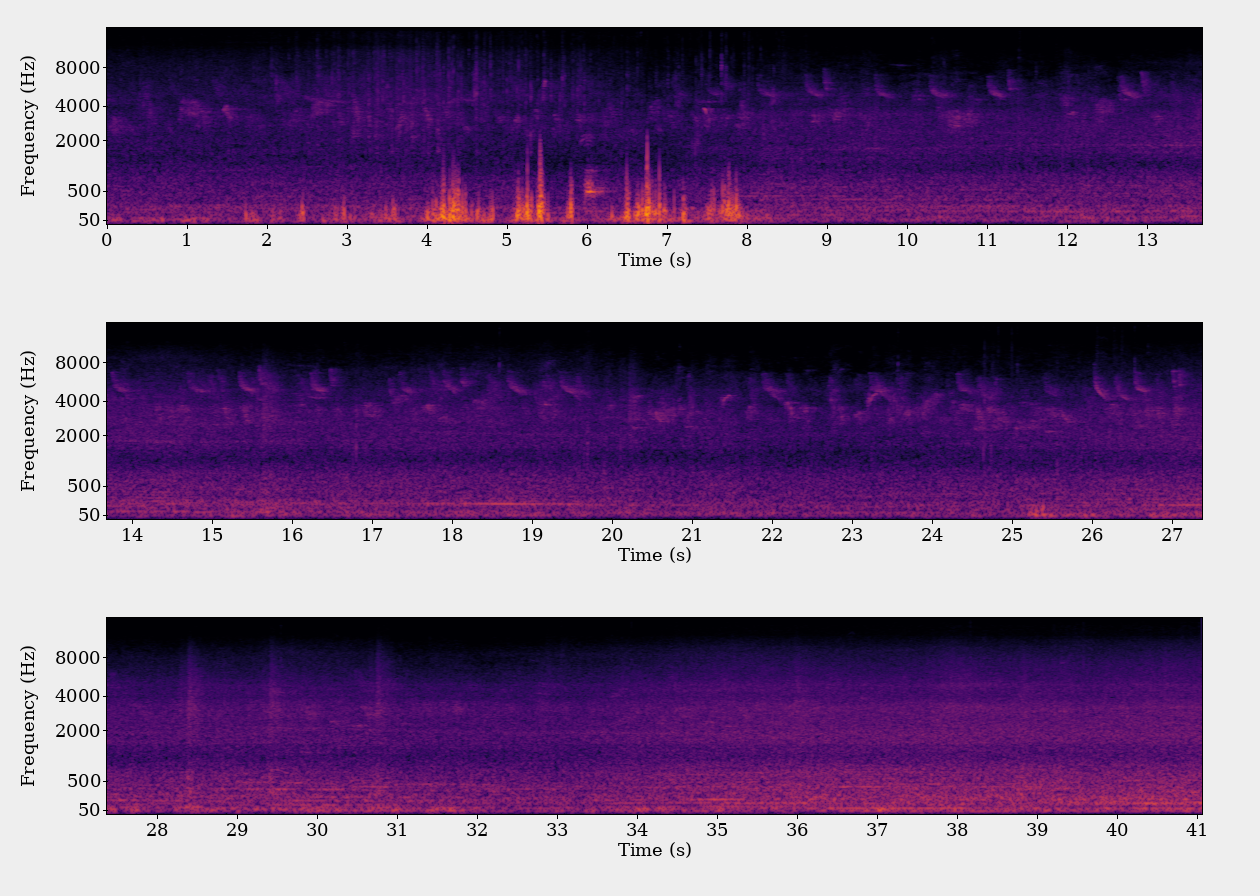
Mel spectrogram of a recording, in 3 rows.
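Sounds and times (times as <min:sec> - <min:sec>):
small birds chirping: 0:00.0 - 0:27.7
outdoor background: 0:00.0 - 0:41.0.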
